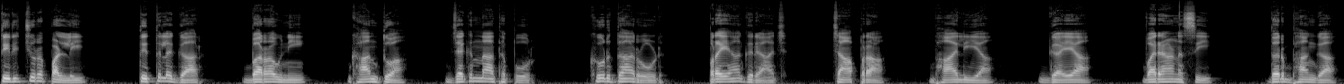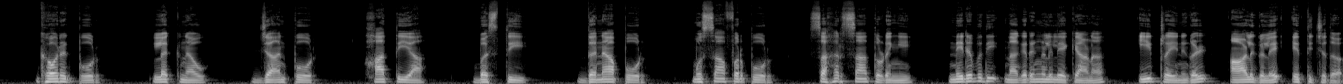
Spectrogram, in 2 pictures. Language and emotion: Malayalam, neutral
